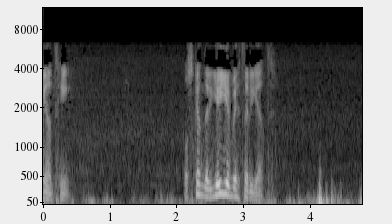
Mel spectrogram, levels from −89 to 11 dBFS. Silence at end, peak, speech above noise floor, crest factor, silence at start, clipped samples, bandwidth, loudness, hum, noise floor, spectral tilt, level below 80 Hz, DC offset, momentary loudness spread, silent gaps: 0 s; -4 dBFS; 29 dB; 20 dB; 0 s; under 0.1%; 6.6 kHz; -21 LUFS; none; -50 dBFS; -6 dB/octave; -34 dBFS; under 0.1%; 22 LU; none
